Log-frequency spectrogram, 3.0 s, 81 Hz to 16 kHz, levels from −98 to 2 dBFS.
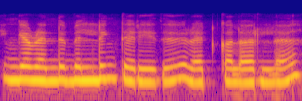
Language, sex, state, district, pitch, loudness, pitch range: Tamil, female, Tamil Nadu, Nilgiris, 240 Hz, -13 LUFS, 220-245 Hz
